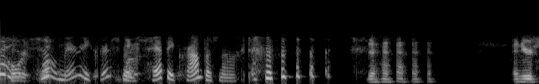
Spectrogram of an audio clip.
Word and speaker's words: Krampus: people make so or so Merry Christmas Happy Krampus now and you're saying it correctly good job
